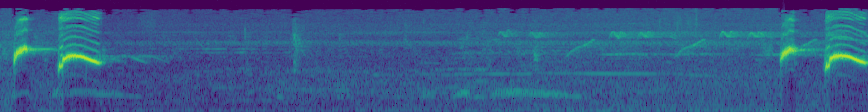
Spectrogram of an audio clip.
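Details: Female bird in a cage chirping in the morning. A pair of bright, falling chirps opens and closes the stretch, with a quiet pause and faint twittering from other birds between them.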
